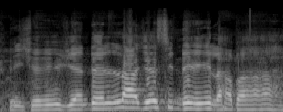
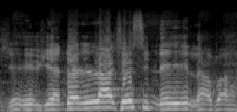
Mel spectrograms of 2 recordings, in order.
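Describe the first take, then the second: No difference in how they are said.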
